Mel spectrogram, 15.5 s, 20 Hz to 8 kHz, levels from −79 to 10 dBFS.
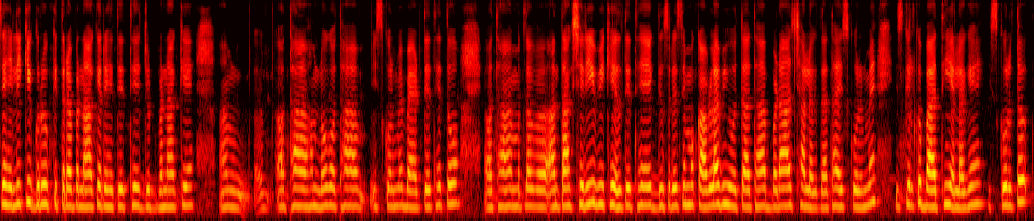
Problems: background sounds at intervals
